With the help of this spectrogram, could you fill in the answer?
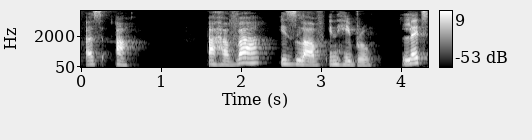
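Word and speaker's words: אהבה: sound like both ha and a the word ahava uses it in both ways when hey appears in the end of the word it will always sound as a ahava is love in hebrew let's try to write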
